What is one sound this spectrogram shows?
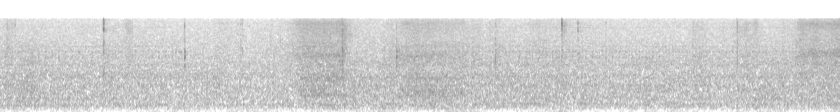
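Plastic crochet hooks click softly against each other.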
